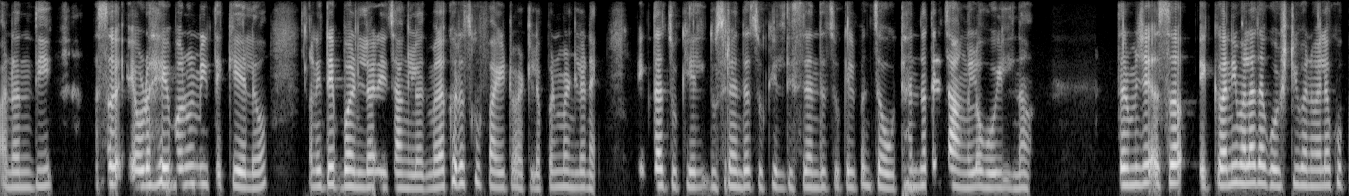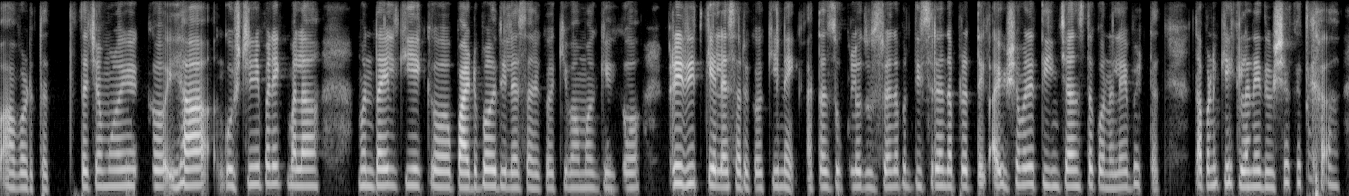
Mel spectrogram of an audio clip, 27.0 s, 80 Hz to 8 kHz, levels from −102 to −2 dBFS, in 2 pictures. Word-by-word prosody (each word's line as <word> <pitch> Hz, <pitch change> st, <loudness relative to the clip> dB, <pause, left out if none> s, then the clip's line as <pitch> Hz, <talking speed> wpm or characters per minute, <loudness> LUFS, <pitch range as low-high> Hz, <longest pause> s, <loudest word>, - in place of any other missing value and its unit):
आनंदी 220 Hz, +2 st, -3 dB, 0.5 s
असं 265 Hz, -, +4 dB, 0.2 s
एवढं 240 Hz, +1 st, +4 dB
हे 260 Hz, 0 st, +6 dB
बनून 260 Hz, +2 st, -1 dB
मी 265 Hz, -, +2 dB
ते -, -, -2 dB
केलं 220 Hz, -1 st, +1 dB, 0.5 s
आणि 235 Hz, +1 st, -1 dB
ते 260 Hz, -, +8 dB
बनलं 230 Hz, -2 st, +3 dB
नाही 225 Hz, -1 st, 0 dB
चांगलं, 200 Hz, -2 st, -2 dB
मला 220 Hz, +2 st, +3 dB
खरंच 275 Hz, -1 st, +2 dB
खूप 285 Hz, -3 st, -8 dB
वाईट 215 Hz, -2 st, -1 dB
वाटलं. 205 Hz, -1 st, -6 dB
पण -, -, -7 dB
म्हटलं 220 Hz, -1 st, -4 dB
नाही 200 Hz, -, -7 dB, 0.4 s
एकदा 245 Hz, -, +3 dB
चुकेल, 225 Hz, 0 st, -4 dB
दुसऱ्यांदा 230 Hz, +1 st, +2 dB
चुकेल, 225 Hz, -2 st, -3 dB
तिसऱ्यांदा 220 Hz, 0 st, -3 dB
चुकेल, 225 Hz, +2 st, -5 dB
पण 255 Hz, -2 st, -7 dB
चौथ्यांदा 230 Hz, +2 st, -3 dB
ते 285 Hz, -, +1 dB
चांगलं 230 Hz, -2 st, +3 dB
होईल 215 Hz, -2 st, -4 dB
ना! 215 Hz, +1 st, -5 dB, 0.9 s
तर 255 Hz, -, +7 dB
म्हणजे 260 Hz, +2 st, +4 dB
असं 275 Hz, 0 st, +7 dB, 0.2 s
एकानी 250 Hz, +4 st, +3 dB
मला 275 Hz, 0 st, +5 dB
त्या 275 Hz, -1 st, +3 dB
गोष्टी 245 Hz, +1 st, 0 dB
बनवायला 245 Hz, -1 st, -1 dB
खूप 265 Hz, -, -7 dB
आवडतात. 210 Hz, -1 st, -4 dB, 0.3 s
त्याच्यामुळे 235 Hz, +1 st, -2 dB
एक 240 Hz, 0 st, -8 dB
अ, 235 Hz, -, +1 dB
ह्या 245 Hz, +1 st, +5 dB, 0.3 s
गोष्टीनी 255 Hz, +2 st, +1 dB
पण 270 Hz, -, 0 dB
एक 270 Hz, 0 st, +1 dB
मला 240 Hz, 0 st, +1 dB, 0.4 s
म्हणता 245 Hz, 0 st, 0 dB
येईल, 245 Hz, 0 st, +3 dB
की 250 Hz, -, -1 dB
एक 240 Hz, -1 st, -3 dB
अ, 225 Hz, -1 st, 0 dB
पाठबळ 230 Hz, +2 st, +5 dB
दिल्यासारखं 215 Hz, -2 st, -5 dB
किंवा 215 Hz, -1 st, -8 dB
मग 215 Hz, -2 st, -10 dB
एक 205 Hz, -2 st, -10 dB
अ, 215 Hz, -, -5 dB, 0.3 s
प्रेरित 270 Hz, 0 st, +6 dB
केल्यासारखं, 225 Hz, -3 st, +1 dB
की 230 Hz, -, -4 dB
नाही 215 Hz, -5 st, -3 dB
आता 230 Hz, -, -4 dB
चुकलं 225 Hz, +1 st, -3 dB
दुसऱ्यांदा 225 Hz, +1 st, -3 dB
पण 225 Hz, -, -18 dB
तिसऱ्यांदा 240 Hz, 0 st, +2 dB
प्रत्येक 225 Hz, -, -4 dB
आयुष्यामध्ये 255 Hz, +2 st, +2 dB
3 235 Hz, -2 st, -4 dB
चान्स 235 Hz, -1 st, 0 dB
तर -, -, 0 dB
कोणालाही 220 Hz, 0 st, -5 dB
भेटतात. 265 Hz, -1 st, -11 dB, 0.4 s
तर -, -, +2 dB
आपण 245 Hz, +1 st, -4 dB
केकला 265 Hz, -4 st, -1 dB
नाही 230 Hz, 0 st, -1 dB
देऊ 225 Hz, 0 st, -5 dB
शकत 280 Hz, -1 st, -8 dB
का? 255 Hz, -, -6 dB
230 Hz, 190 wpm, -22 LUFS, 220-250 Hz, 0.9 s, ते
